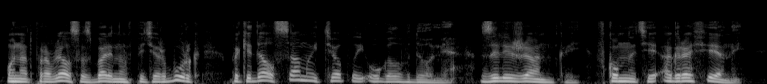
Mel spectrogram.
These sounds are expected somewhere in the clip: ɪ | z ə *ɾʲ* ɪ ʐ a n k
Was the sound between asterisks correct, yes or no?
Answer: no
